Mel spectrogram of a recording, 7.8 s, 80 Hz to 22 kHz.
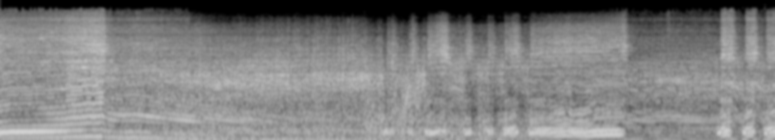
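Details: Honda CR80 two-stroke with a Keihin PWK 28 carb replacing the stock PE 28 after rich-running jetting problems. Sharp, clean throttle blips, no bogging or sputter. Owner says it runs good, possibly lean; the issue was the spark plug, not the carb.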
